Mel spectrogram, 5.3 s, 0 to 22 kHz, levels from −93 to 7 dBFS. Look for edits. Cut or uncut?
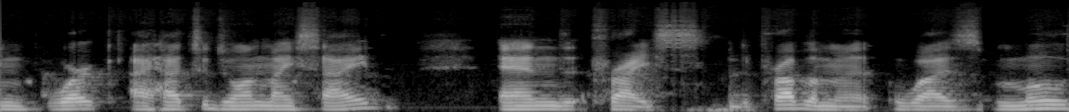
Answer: uncut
